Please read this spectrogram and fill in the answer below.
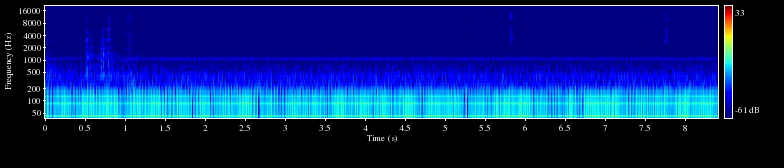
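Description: Hair-cutting scissors snipping through a section of long hair: a few short snips about half a second in, then more near the end, over a steady low hum.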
